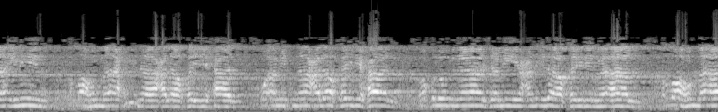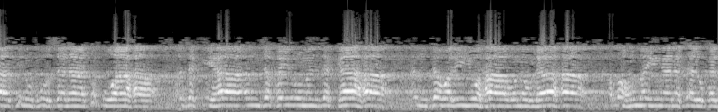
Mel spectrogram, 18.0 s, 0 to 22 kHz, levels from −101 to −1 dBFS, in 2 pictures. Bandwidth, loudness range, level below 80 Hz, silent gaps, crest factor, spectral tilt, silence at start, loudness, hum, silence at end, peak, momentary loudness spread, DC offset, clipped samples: 7.6 kHz; 2 LU; -60 dBFS; none; 14 dB; -5.5 dB/octave; 0 s; -13 LUFS; none; 0 s; 0 dBFS; 11 LU; 0.1%; under 0.1%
